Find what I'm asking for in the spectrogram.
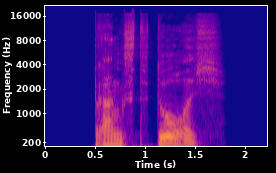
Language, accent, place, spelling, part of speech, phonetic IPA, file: German, Germany, Berlin, drangst durch, verb, [ˌdʁaŋst ˈdʊʁç], De-drangst durch.ogg
- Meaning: second-person singular preterite of durchdringen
